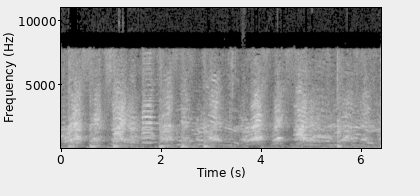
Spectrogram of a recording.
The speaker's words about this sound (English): Outside Snyder's home last night, protesters demanded the governor's arrest and resignation.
